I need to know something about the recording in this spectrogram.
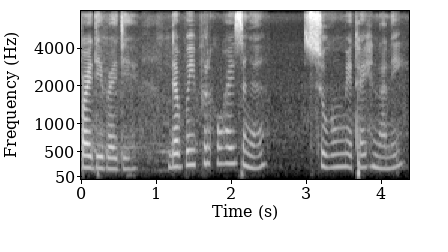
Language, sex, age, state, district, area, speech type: Bodo, female, 18-30, Assam, Chirang, rural, spontaneous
